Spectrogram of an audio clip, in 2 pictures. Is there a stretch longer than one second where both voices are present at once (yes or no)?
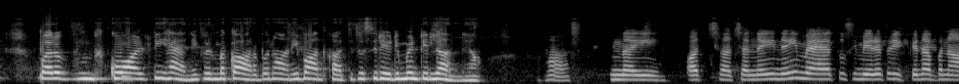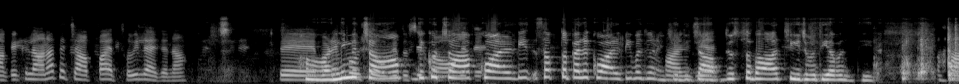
yes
